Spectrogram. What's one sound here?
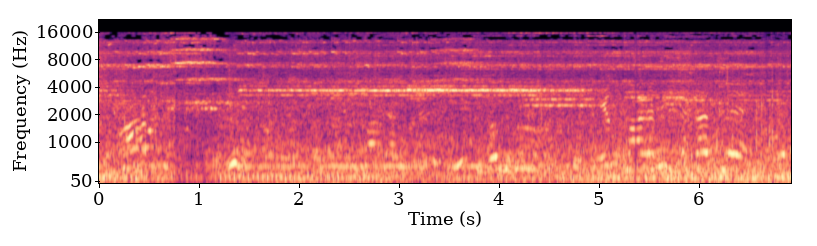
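A crowd of people talk and shout loudly nearby.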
